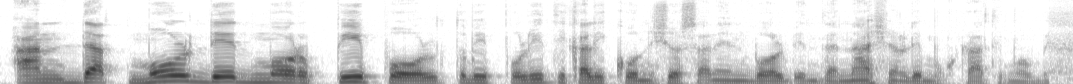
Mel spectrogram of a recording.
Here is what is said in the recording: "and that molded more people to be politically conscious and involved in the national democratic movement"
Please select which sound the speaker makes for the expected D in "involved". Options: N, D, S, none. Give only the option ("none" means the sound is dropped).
none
